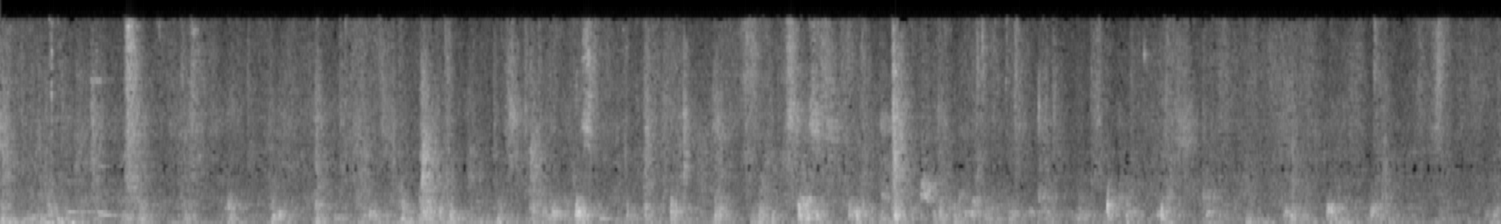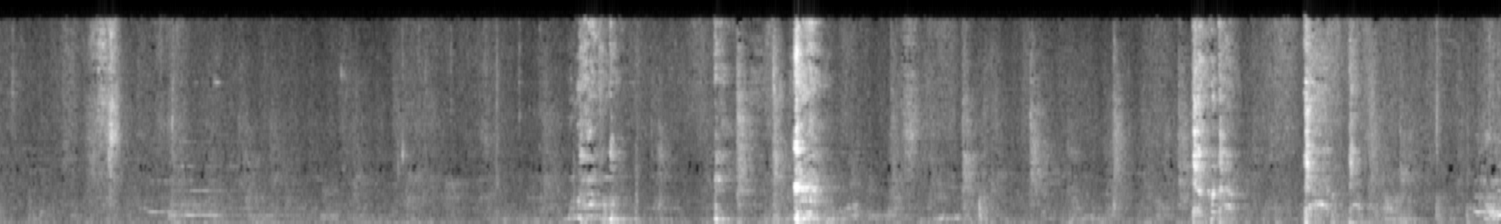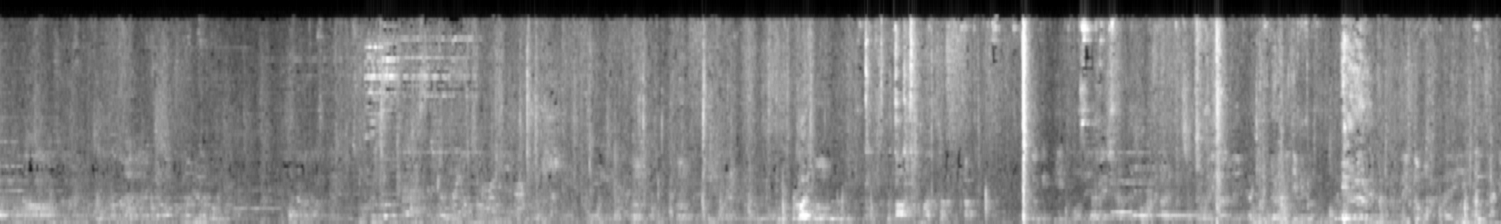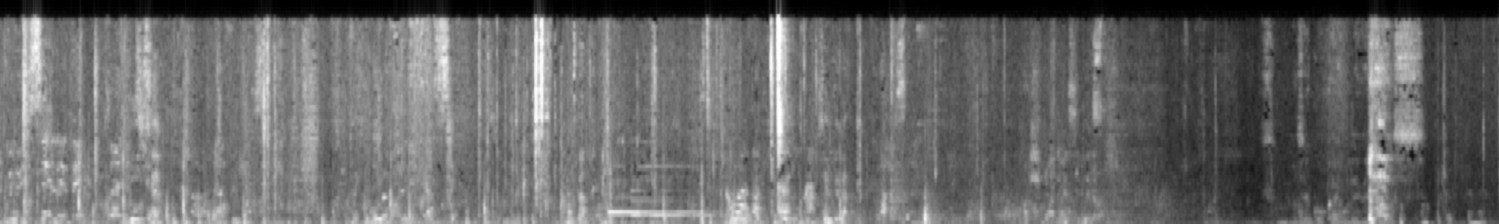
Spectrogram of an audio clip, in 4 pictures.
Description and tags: getting in the elevator
Getting into an elevator and doors close in Tokyo.
tokyo, elevator, japan, background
